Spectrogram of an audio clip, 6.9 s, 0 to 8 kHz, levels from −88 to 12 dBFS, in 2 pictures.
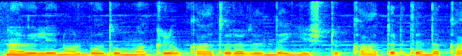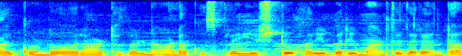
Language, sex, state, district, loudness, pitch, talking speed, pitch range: Kannada, female, Karnataka, Shimoga, -16 LUFS, 220 Hz, 140 wpm, 215-225 Hz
